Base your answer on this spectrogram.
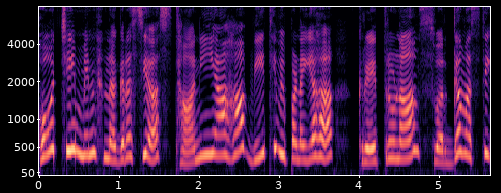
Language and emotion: Sanskrit, happy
